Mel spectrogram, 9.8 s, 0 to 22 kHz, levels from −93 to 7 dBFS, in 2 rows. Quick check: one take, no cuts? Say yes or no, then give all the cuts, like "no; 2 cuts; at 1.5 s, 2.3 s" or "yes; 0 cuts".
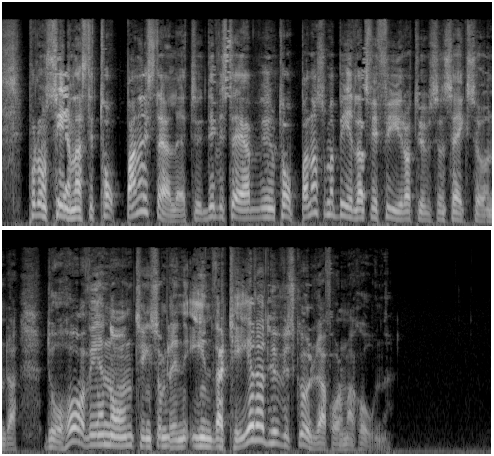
no; 2 cuts; at 2.7 s, 6.6 s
